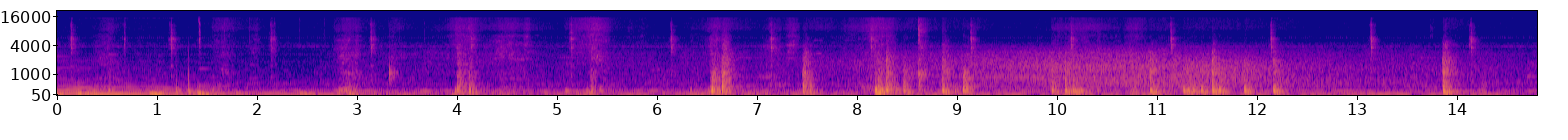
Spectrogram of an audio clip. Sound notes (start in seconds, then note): 0.0 rhythmic electronic music; 8.3 passing traffic outside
